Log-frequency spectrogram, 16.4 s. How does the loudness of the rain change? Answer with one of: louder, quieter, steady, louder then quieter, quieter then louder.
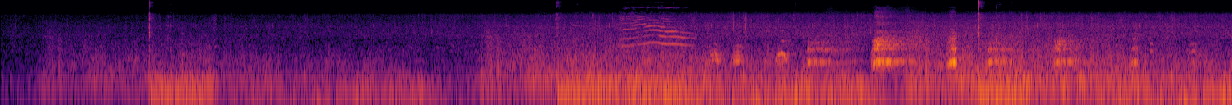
louder.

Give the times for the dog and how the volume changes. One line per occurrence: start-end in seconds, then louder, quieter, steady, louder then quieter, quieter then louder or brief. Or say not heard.
9.4-16.1 louder then quieter.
